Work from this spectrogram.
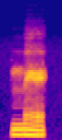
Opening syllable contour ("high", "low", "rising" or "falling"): low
